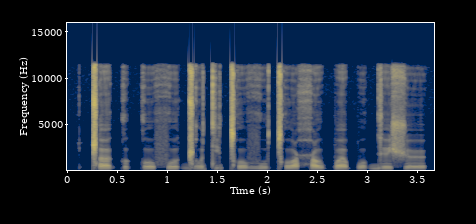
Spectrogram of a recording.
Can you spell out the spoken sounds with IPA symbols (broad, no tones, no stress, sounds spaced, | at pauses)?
ǁ ɐ k ʊ k o f ʊ ɡ͡ǁ o tʲ ʊ ǀʰ o v u ǀʰ o ħ ʊ p ɐ p o ɡ ɪ ʃ ø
